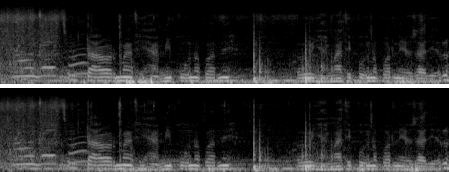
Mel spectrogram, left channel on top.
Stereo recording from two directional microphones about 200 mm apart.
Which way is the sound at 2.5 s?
50° right (ahead or behind).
